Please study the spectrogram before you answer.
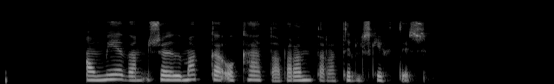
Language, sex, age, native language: Icelandic, female, 20-29, Icelandic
